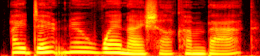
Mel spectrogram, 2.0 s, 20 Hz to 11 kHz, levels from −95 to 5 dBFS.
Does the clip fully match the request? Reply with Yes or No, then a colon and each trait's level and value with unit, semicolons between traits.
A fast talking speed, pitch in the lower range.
No: fast, 245 wpm; high, 220 Hz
